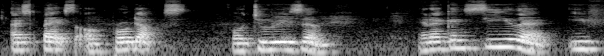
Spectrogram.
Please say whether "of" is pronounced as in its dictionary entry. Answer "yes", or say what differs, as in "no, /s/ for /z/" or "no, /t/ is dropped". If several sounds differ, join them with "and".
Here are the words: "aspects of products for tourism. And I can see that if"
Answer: no, /f/ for /v/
